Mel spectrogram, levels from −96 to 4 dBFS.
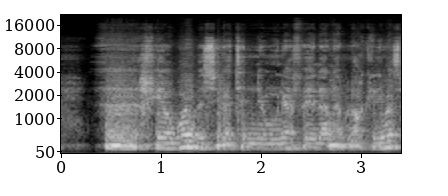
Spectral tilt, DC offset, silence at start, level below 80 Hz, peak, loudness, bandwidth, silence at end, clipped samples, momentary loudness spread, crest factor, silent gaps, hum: -4 dB/octave; under 0.1%; 0 s; -84 dBFS; -4 dBFS; -21 LUFS; 15.5 kHz; 0 s; under 0.1%; 8 LU; 16 dB; none; none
